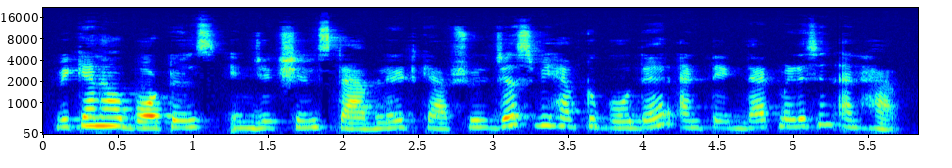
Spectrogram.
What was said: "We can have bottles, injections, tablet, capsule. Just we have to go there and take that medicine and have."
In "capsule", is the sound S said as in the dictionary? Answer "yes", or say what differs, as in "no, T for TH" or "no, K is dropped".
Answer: no, SH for S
